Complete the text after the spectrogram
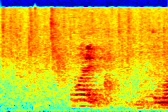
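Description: An older man speaks calmly through a microphone in an echoing hall.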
